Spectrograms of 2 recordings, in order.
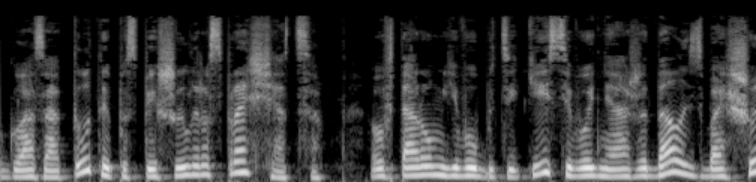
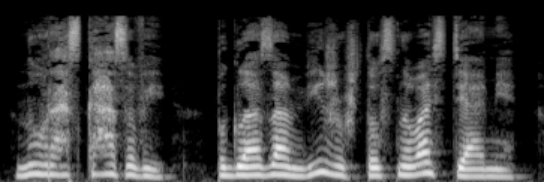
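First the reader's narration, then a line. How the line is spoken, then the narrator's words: Eager breathless exclamation. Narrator (Russian): Выдохнула подруга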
